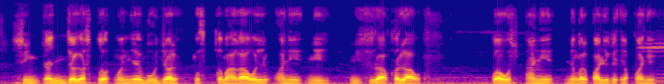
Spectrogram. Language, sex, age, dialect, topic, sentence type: Marathi, male, 18-24, Varhadi, agriculture, statement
